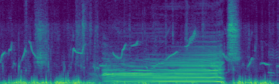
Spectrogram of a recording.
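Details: Tame cattle being herded in the afternoon, a fat cow calling the female: one long, steady, richly harmonic moo held for nearly two seconds in mid-clip, framed by shuffling, rustling herd noise before and after.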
